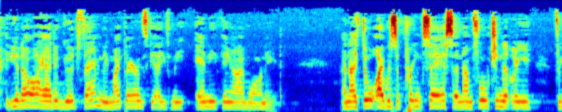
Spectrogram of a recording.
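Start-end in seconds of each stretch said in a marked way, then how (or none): none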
